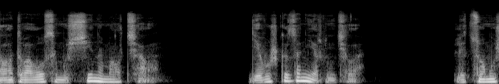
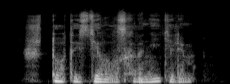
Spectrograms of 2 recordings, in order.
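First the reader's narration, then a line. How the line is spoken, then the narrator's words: Barely audible whisper. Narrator (Russian): еле прошептала девушка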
